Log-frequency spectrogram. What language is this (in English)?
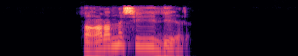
Kabyle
